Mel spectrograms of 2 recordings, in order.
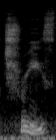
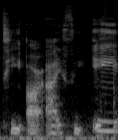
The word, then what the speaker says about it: Trice: or smile fitness by trees t-r-i-c-e many people pronounce it as trice i don't know why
